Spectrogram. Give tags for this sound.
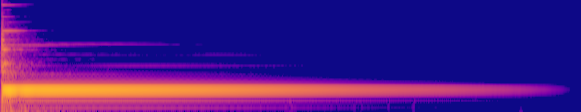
chimes
celesta

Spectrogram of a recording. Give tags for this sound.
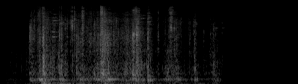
crawling
glass
sound-effect

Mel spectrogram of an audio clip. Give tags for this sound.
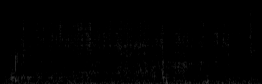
Dare-9
scrolling
pages
paper
book
Zoom-H2

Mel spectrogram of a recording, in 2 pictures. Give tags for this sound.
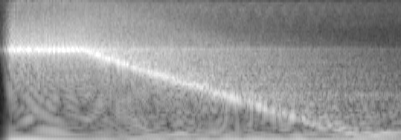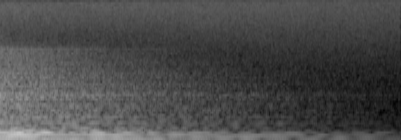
bleep
buzzy
clavia
drop
filter
fx
low
modular
nord
sweep
synth

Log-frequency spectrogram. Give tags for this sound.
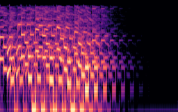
FX
sound-desing
effects

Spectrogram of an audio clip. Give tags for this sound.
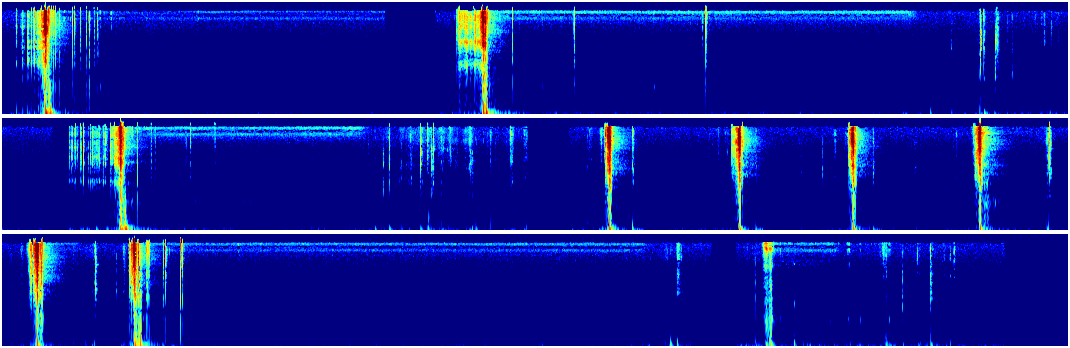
close-up
fire
flame
ignite
lighter
mechero

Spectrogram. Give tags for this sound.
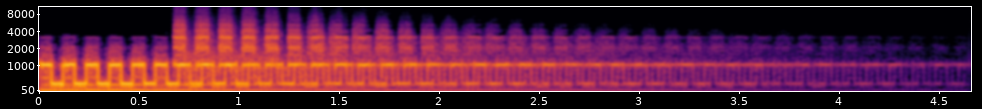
samples
remix

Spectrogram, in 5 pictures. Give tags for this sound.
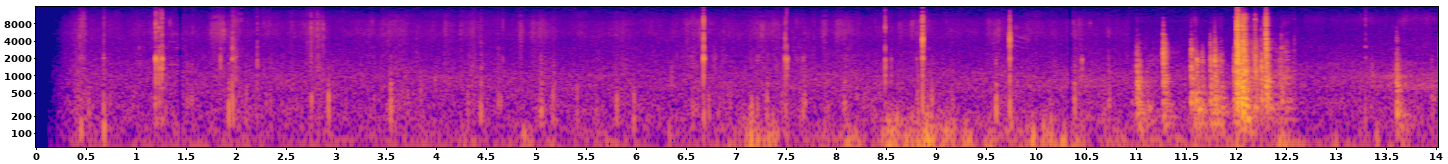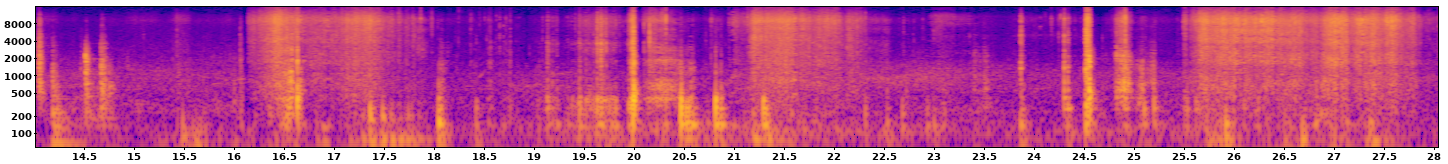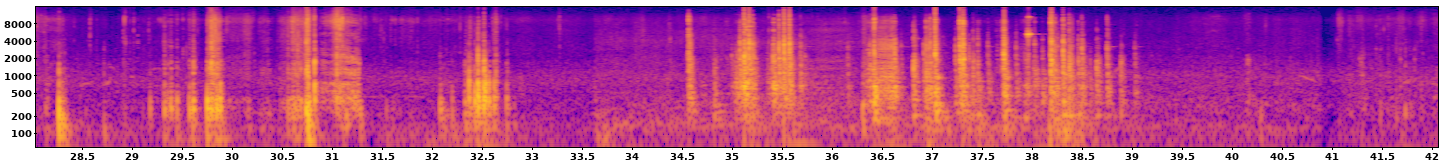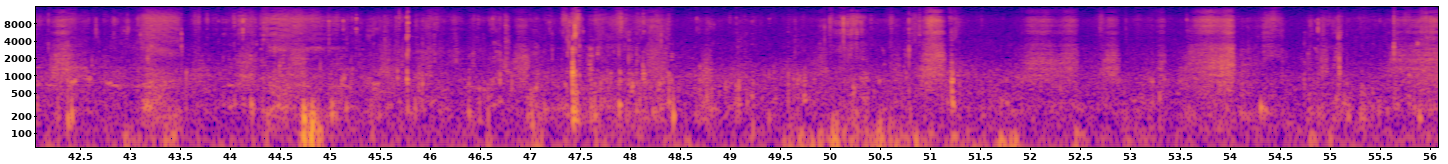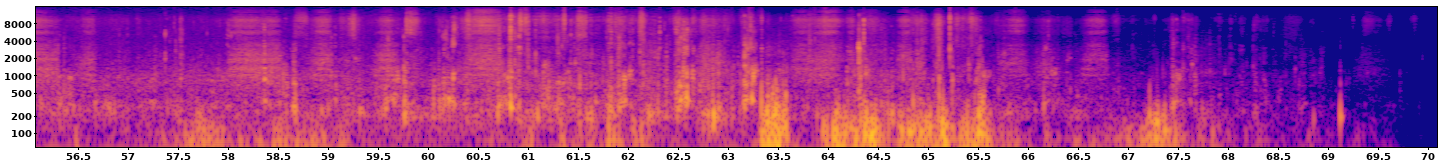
apples
horses
eating
door
cutting
Shed

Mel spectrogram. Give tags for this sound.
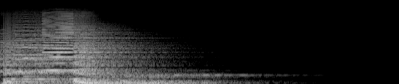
SlickSlack
feedback-loop
RunBeerRun
audio-triggered-synth
FX
Ableton-Live

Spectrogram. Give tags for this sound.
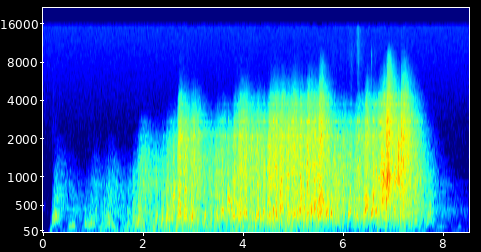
earthquake
metal

